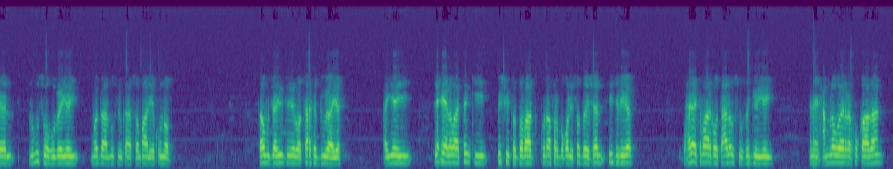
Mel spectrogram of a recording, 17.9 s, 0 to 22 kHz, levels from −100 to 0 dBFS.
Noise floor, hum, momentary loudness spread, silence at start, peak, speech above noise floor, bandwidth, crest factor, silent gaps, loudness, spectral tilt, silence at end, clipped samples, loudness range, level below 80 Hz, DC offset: -65 dBFS; none; 10 LU; 0 s; -6 dBFS; 43 dB; 6.4 kHz; 16 dB; none; -22 LUFS; -8.5 dB/octave; 0.2 s; under 0.1%; 3 LU; -74 dBFS; under 0.1%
